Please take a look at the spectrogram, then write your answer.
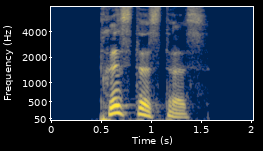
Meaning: strong/mixed nominative/accusative neuter singular superlative degree of trist
- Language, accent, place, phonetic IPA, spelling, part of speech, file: German, Germany, Berlin, [ˈtʁɪstəstəs], tristestes, adjective, De-tristestes.ogg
